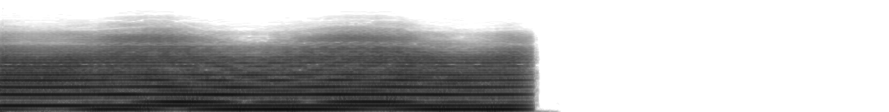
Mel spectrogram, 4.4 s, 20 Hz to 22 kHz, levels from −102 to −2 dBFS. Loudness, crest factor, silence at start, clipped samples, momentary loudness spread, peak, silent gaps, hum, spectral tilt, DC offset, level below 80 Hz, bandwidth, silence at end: -9 LUFS; 10 dB; 0 s; under 0.1%; 3 LU; 0 dBFS; none; none; -8 dB/octave; under 0.1%; -42 dBFS; 6.6 kHz; 1.75 s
